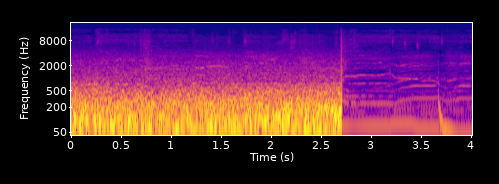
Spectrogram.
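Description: A loud steady rushing noise, heaviest in the low end, cuts off abruptly about two and a half seconds in. Quieter background music with a sung melody follows.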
